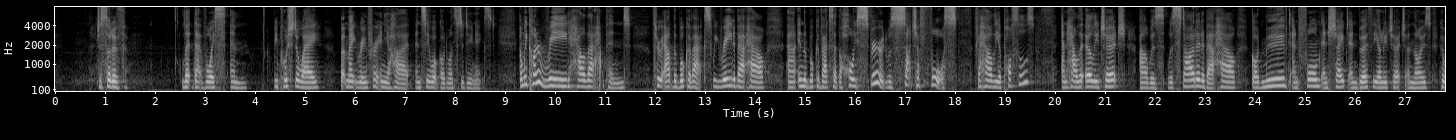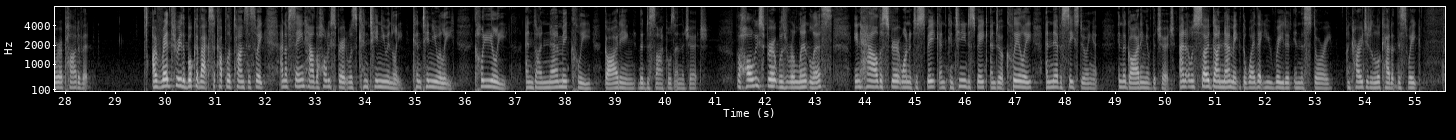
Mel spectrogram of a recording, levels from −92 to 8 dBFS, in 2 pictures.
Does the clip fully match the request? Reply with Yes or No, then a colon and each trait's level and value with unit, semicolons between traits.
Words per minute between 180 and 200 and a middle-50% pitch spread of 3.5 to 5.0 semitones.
No: average, 190 wpm; average, 2.8 semitones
